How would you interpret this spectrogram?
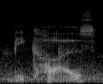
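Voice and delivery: whispered aside. Real, not acted. Trailing whisper in example.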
